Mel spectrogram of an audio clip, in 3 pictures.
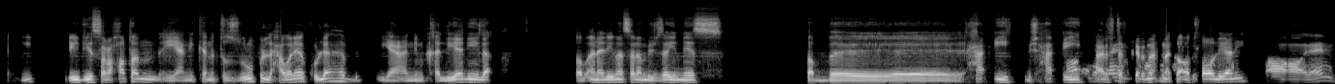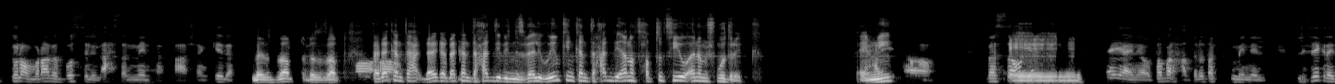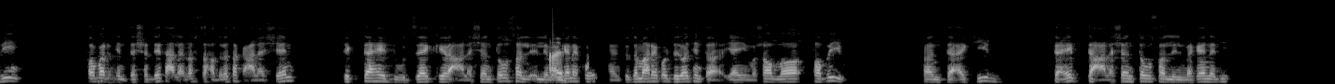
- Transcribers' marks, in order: tapping; unintelligible speech; distorted speech; mechanical hum; unintelligible speech; static
- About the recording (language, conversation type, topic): Arabic, unstructured, إيه أكبر تحدّي قابلَك، وقدرت تتخطّاه إزاي؟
